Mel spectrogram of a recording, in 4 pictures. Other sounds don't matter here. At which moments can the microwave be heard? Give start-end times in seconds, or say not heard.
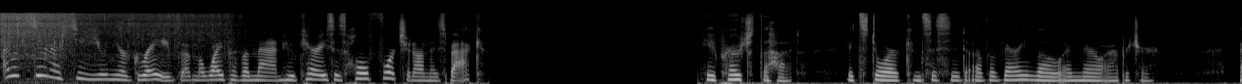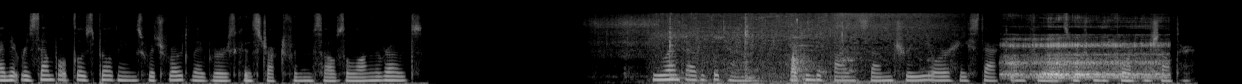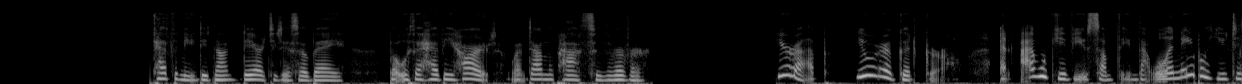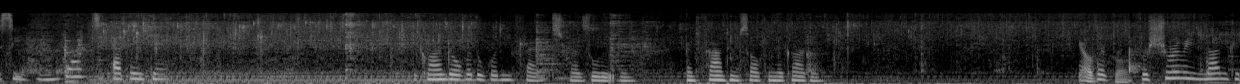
not heard.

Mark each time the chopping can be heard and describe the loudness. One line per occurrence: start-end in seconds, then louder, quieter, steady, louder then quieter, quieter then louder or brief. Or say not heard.
not heard.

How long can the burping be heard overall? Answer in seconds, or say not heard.
2 s.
